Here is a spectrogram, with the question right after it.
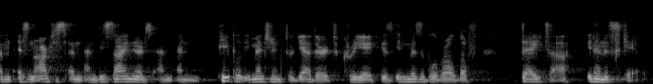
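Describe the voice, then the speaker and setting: Speaking very fast, a man with a Turkish accent keeps a medium pitch. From Turkey, Istanbul. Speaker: media artist. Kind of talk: conference talk. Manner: halting.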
